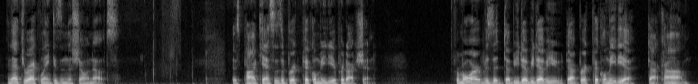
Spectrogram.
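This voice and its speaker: A man with a very low, gravelly voice presents a scripted podcast narration. His delivery is animated, rising and dipping across each phrase as a host would.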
